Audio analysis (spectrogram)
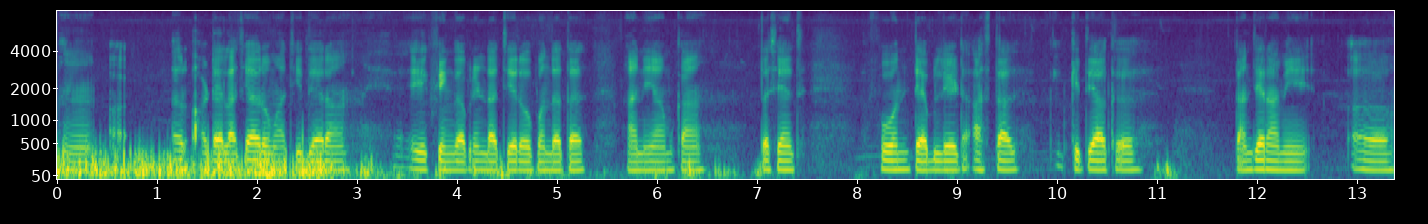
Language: Konkani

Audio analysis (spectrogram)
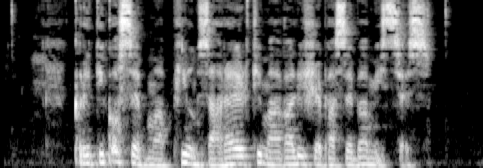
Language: Georgian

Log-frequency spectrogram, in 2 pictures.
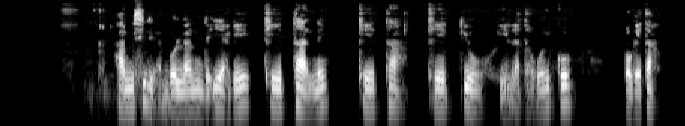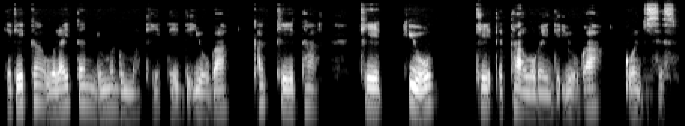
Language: Wolaytta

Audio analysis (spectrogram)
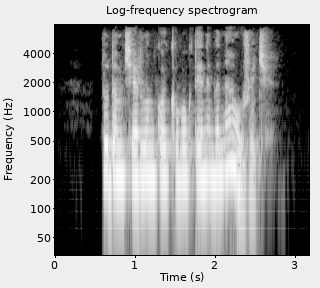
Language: Mari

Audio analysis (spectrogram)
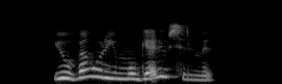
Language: Kabyle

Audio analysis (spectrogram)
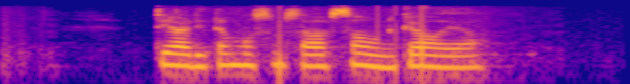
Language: Pahari-Potwari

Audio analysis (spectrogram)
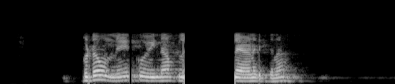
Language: Punjabi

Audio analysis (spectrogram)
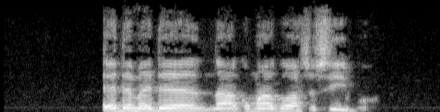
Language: Igbo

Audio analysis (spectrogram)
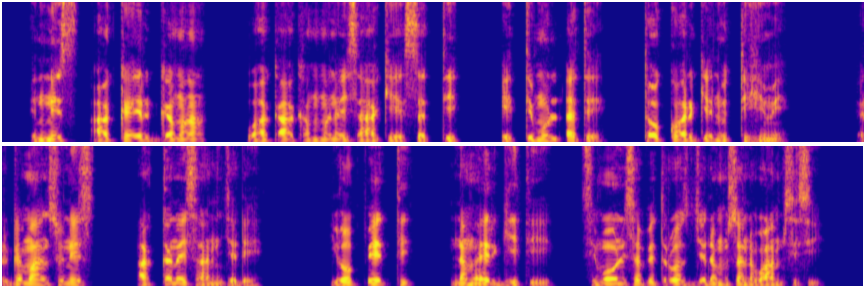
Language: Oromo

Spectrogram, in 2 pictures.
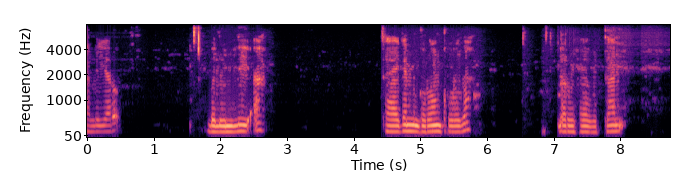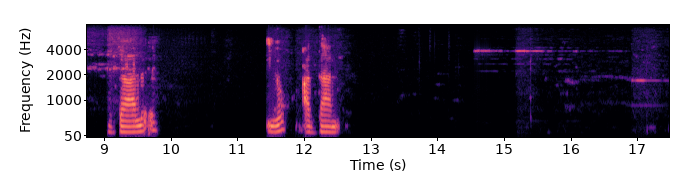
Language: Somali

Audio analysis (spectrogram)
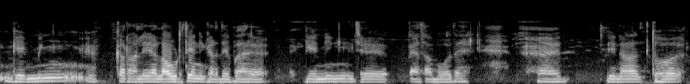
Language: Dogri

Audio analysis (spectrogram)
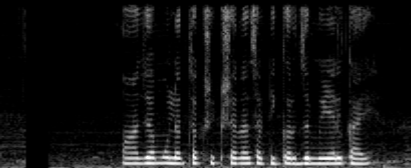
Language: Marathi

